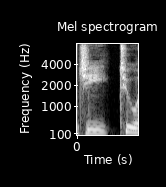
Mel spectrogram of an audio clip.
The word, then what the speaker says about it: g-2: The muon G2 anomaly. The muon G2, pronounced G-2, experiment is another area where CERN has made significant strides.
